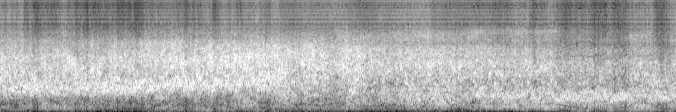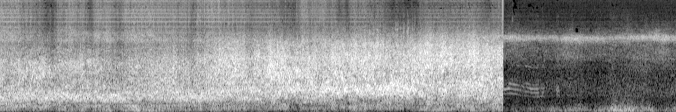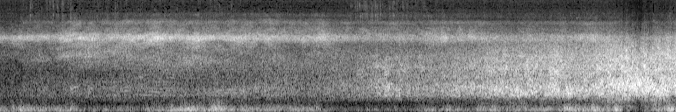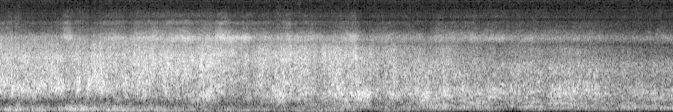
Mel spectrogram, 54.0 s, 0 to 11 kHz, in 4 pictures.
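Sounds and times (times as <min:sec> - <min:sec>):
high-pitched turbine whine: 0:00.0 - 0:54.0
jet engine noise: 0:00.0 - 0:54.0.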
